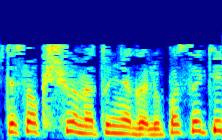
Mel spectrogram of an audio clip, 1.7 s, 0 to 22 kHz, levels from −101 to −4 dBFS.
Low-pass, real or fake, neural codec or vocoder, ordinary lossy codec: 7.2 kHz; real; none; MP3, 24 kbps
